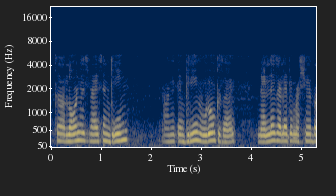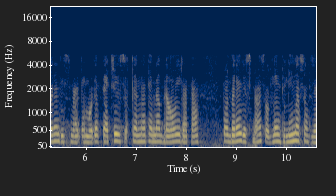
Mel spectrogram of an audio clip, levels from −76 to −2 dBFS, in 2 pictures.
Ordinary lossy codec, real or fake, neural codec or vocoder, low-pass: none; fake; codec, 44.1 kHz, 1.7 kbps, Pupu-Codec; 5.4 kHz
